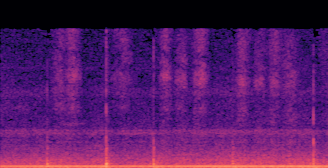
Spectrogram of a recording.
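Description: Chalk writing on a blackboard: faint scratching strokes with several short taps as characters are written, over a steady low hum.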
